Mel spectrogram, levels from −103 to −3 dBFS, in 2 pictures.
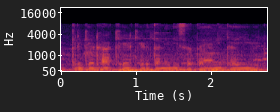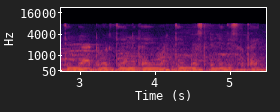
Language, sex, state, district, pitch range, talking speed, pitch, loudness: Marathi, male, Maharashtra, Pune, 100-105 Hz, 185 wpm, 105 Hz, -44 LUFS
